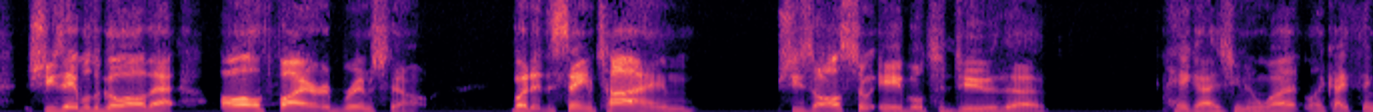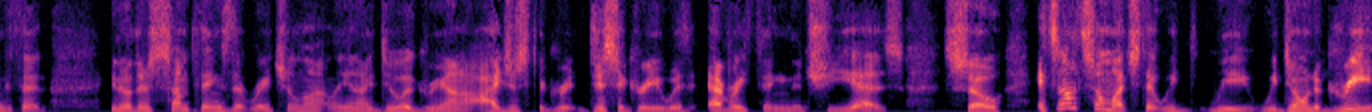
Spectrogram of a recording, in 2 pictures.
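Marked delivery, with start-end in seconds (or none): 7.3-14.3 soothing, unruffled, very calm, reassuring voice. Imitating a politician's friendly line: imitating a calm, reassuring voice. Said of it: "in a very, very calm and reassuring voice".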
